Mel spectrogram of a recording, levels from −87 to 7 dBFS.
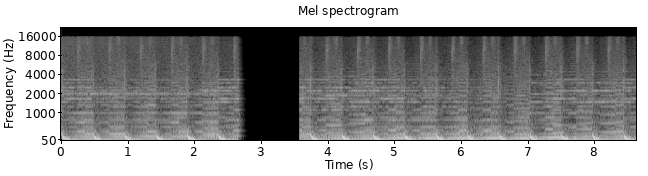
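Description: Packets were most likely held up in transit long enough for the jitter buffer to run dry, producing a call audio freeze from 2.65 s to 3.60 s. The receiver bridges the gap by stretching out the last sound for about 915 ms. It decays into silence for roughly the final 790 ms. When the audio resumes it continues exactly where it stopped, with nothing lost, but everything afterwards now arrives 915 ms later than before.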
